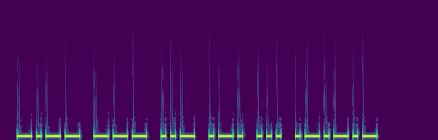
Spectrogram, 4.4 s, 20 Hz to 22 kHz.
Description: Morse code, heard as a keyed tone, about 25 wpm, 700 Hz. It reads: YOURS.
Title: A Sound Of Thunder 25wpm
